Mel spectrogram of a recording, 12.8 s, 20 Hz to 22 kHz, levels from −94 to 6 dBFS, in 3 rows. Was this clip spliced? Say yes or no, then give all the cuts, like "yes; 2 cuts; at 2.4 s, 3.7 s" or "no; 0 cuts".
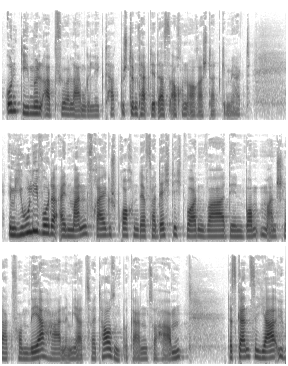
no; 0 cuts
